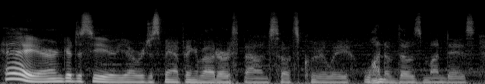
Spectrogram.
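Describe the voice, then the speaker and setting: A hoarse man hosting a live game stream, talking through his thoughts in a thoughtful, digressive way with frequent restarts. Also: lowish voice, brisk, a little mellow. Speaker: streamer and host.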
